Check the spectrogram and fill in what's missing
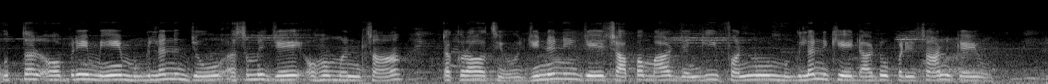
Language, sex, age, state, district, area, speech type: Sindhi, female, 60+, Delhi, South Delhi, urban, read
